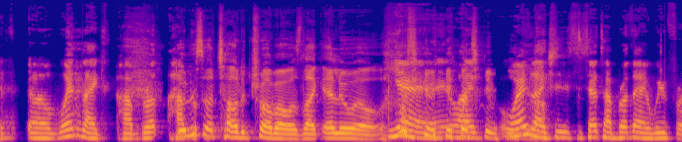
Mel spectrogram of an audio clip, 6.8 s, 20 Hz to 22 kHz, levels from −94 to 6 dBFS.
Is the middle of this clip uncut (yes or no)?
yes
